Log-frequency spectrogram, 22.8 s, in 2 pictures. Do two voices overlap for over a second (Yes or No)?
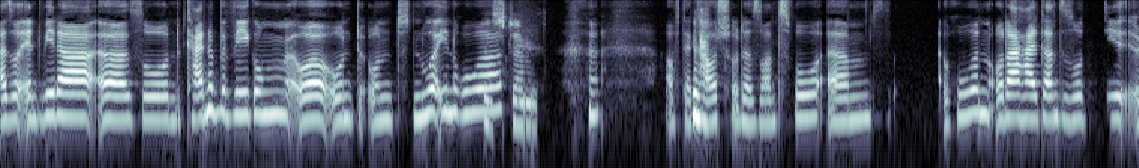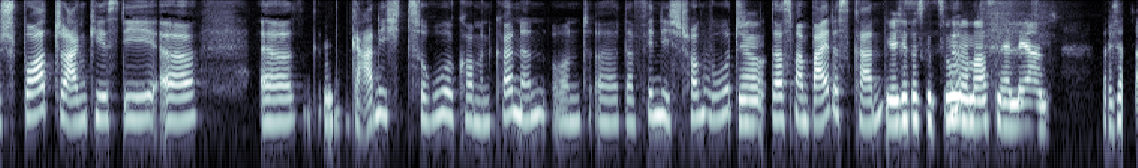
No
